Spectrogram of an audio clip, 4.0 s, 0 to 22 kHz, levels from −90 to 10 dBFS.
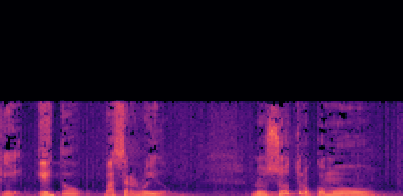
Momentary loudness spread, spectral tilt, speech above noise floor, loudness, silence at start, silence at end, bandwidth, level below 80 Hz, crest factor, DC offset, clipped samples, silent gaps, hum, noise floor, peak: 10 LU; -3.5 dB/octave; 24 dB; -21 LUFS; 0 s; 0.2 s; 11 kHz; -36 dBFS; 20 dB; under 0.1%; under 0.1%; none; none; -45 dBFS; -2 dBFS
